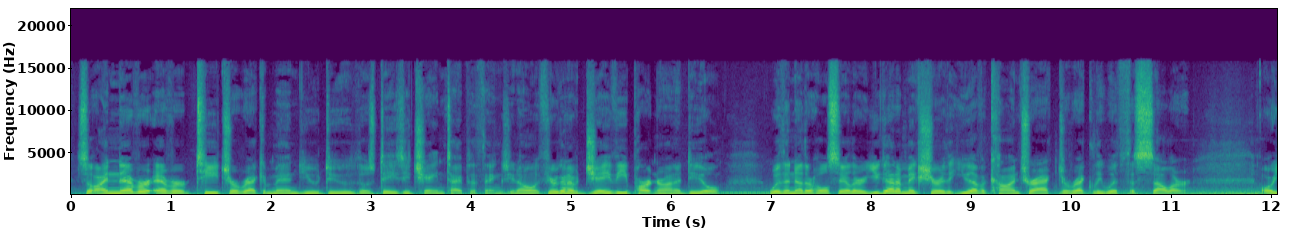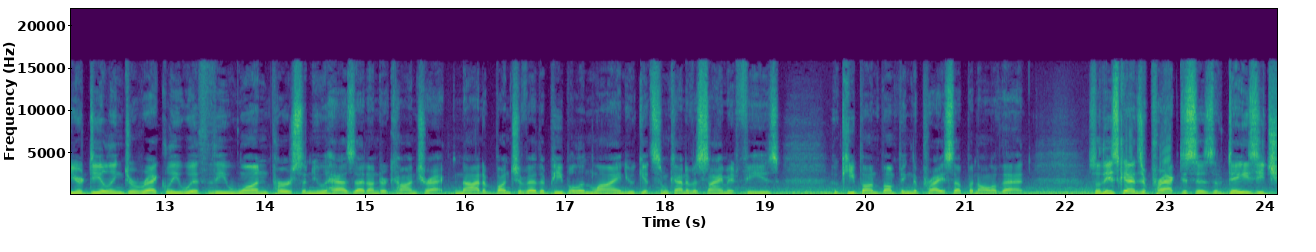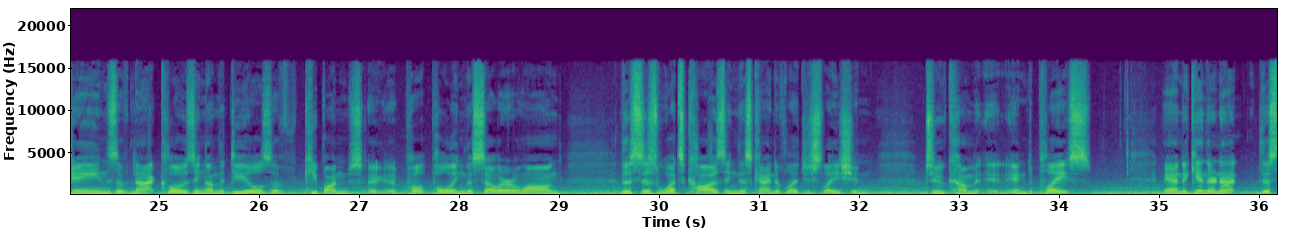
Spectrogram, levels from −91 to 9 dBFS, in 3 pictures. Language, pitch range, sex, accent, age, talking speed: English, 125-155 Hz, male, American, 30-49, 200 wpm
